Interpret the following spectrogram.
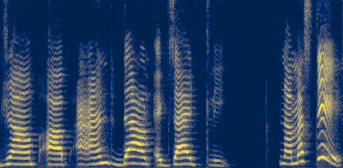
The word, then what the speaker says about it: Namaste: rabed the children jump up and down exactly Namaste say is Miss Rabbit putting her fing putting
